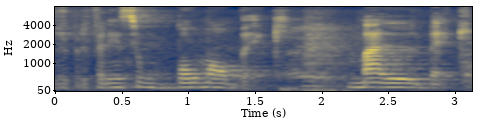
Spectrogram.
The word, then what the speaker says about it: Malbec: preferência um bom Malbec Malbec é assim que a gente se preocupa gente pronuncio L aqui tá essa história de falar l com som de u é um vídeo de linguagem desse panela em português né uelen em português normalmente e o pronunciado com u com o Brasil por exemplo e aqui não welerson DL mesmo então Malbec aqui a gente vai falar mas Beck bom eu comecei dizendo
